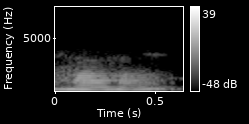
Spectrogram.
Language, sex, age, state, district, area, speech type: Sindhi, female, 18-30, Gujarat, Junagadh, rural, conversation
